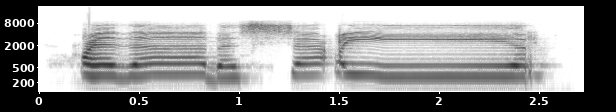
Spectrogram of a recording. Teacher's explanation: جب بھی را ساکن سے پیچھے یا ساکن آئے تو ہم وہ را باریک پڑھتے ہیں، لائٹ ادا کرتے ہیں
